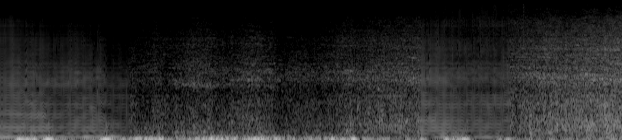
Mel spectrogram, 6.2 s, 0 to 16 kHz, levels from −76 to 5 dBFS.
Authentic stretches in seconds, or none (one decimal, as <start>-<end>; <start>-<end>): 1.3-4.2; 5.1-6.2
